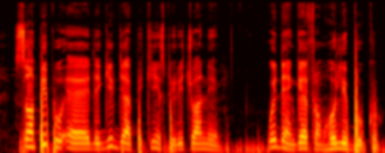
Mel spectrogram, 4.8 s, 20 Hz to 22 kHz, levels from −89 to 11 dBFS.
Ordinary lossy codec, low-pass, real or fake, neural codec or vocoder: none; none; real; none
